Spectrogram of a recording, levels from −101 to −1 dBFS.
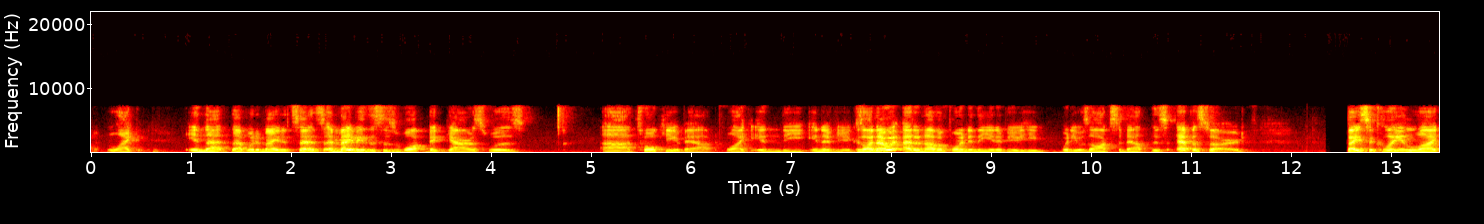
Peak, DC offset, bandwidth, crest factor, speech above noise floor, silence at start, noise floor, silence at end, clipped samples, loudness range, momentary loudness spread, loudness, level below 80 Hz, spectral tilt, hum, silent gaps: -2 dBFS; under 0.1%; 7.6 kHz; 20 dB; 39 dB; 0.05 s; -61 dBFS; 0 s; under 0.1%; 7 LU; 14 LU; -22 LUFS; -56 dBFS; -4 dB/octave; none; 12.40-12.44 s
